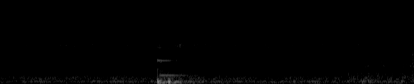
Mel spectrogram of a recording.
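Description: Near silence with a faint steady hum. A single short knock about a second and a half in, a silicone spatula against a glass mixing bowl.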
